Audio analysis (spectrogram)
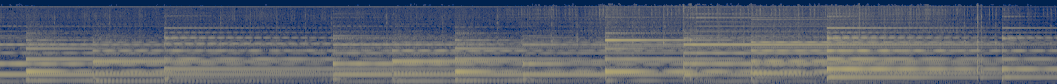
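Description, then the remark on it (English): An elaborate ceramic mantel clock, its face ringed by four nude figures hoisting a golden baby aloft, chimes a slow, ringing melody, each bright bell tone sustaining and overlapping the next at a steady pace, clear with no voices. “As an example, they pointed to an elaborate ceramic clock on the mantle, featuring a clock face ringed by four nude figures hoisting a golden baby aloft.”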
